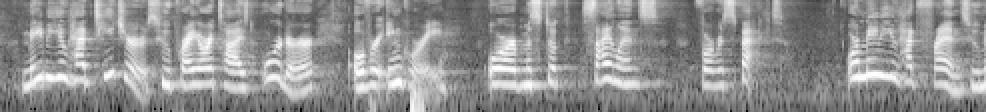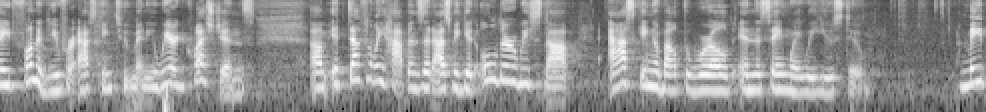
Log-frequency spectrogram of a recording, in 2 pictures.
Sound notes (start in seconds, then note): none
